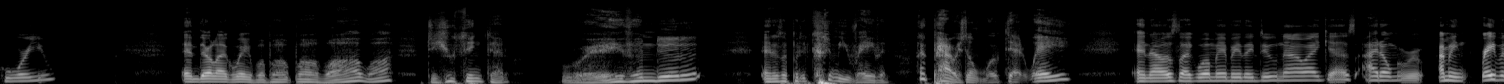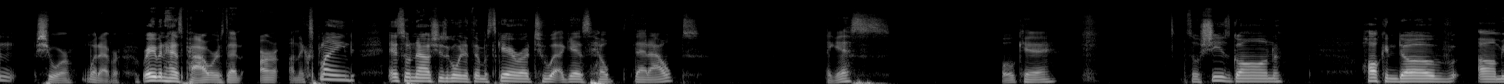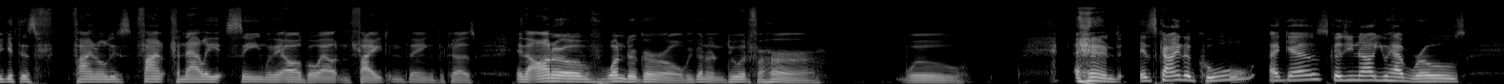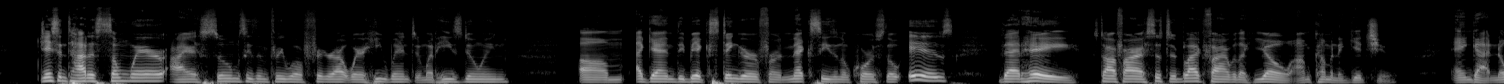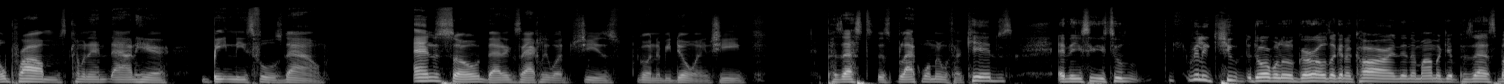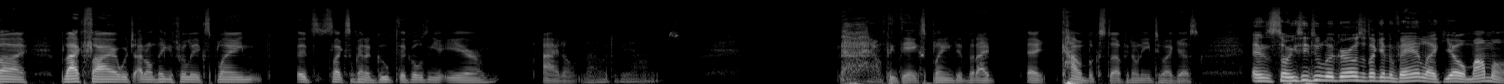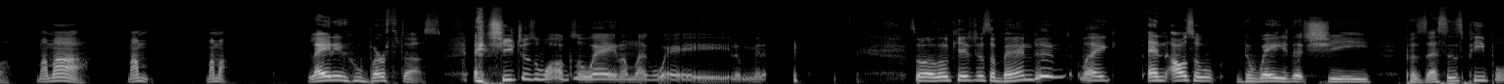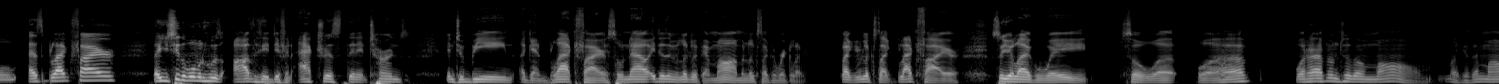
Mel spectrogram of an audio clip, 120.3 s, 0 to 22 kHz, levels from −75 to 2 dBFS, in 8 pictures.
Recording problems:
abrupt cut into speech; at the end

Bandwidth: 15 kHz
